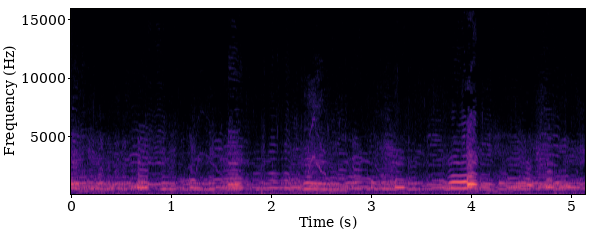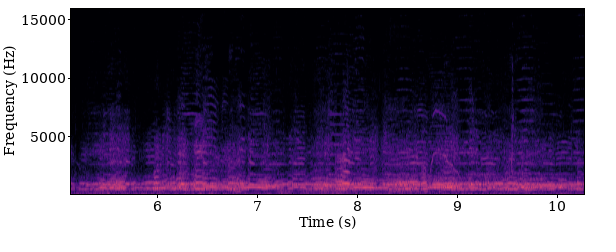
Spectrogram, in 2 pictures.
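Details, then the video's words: Whooper swans, a group giving close-up contact calls: a dense, continuous chorus of nasal, trumpeting honks that overlap throughout, with one louder honk near the middle. Wigeon and Canada geese call in the background. "Whooper Swan. CU Contact Calls Of A Group."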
